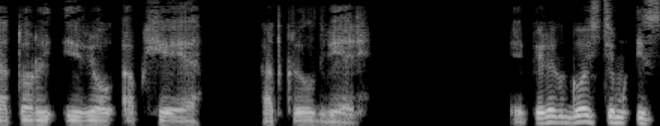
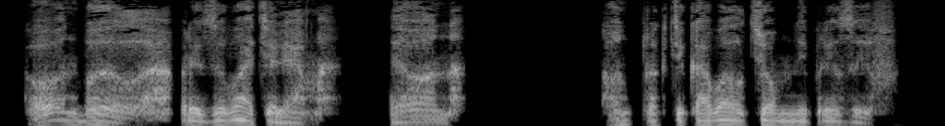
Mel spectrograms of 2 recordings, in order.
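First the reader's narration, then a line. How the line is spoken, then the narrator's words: Sighing, father. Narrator (Russian): вздохнул отец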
